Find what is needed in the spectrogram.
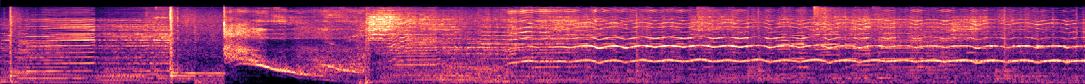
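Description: Live band music in a hall: a rhythmic passage breaks off about two seconds in with a falling glide, then a long high note with vibrato is held over the band.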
